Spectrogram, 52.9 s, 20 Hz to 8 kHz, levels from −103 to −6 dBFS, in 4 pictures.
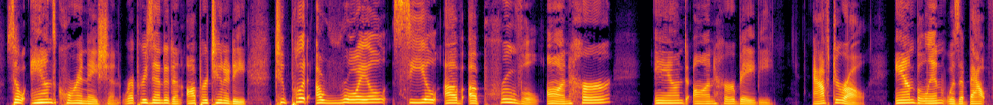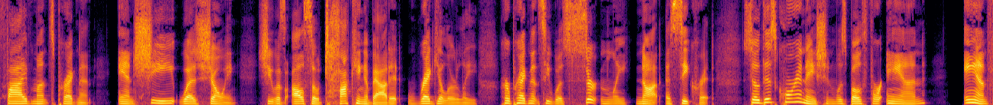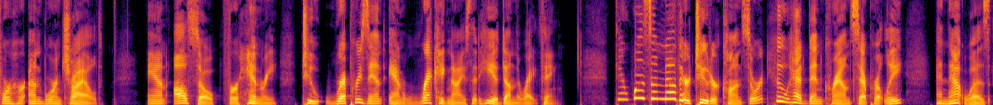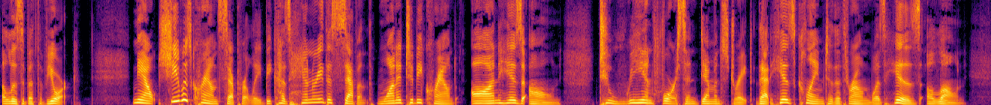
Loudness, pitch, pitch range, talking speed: -16 LUFS, 165 Hz, 145-200 Hz, 135 wpm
